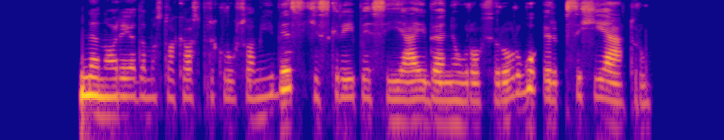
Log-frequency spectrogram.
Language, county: Lithuanian, Alytus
